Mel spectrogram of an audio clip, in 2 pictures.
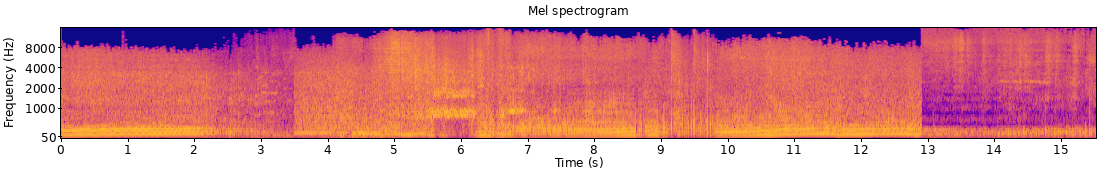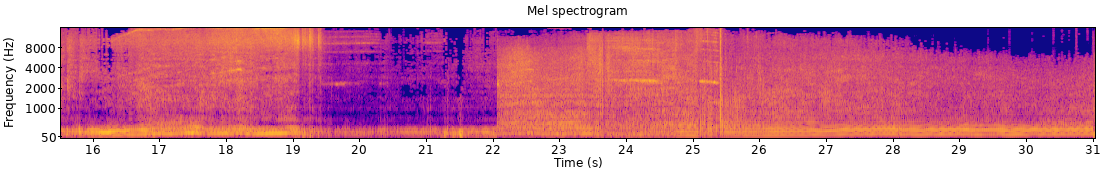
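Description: Rally car engine, a Ford Fiesta Proto, revving hard under full acceleration, its pitch climbing and dropping back at each gear change, over and over as the car drives the stage. The sound breaks off abruptly twice, about 13 s and 22 s in.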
